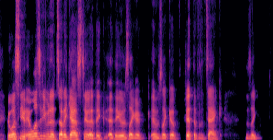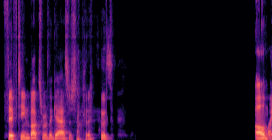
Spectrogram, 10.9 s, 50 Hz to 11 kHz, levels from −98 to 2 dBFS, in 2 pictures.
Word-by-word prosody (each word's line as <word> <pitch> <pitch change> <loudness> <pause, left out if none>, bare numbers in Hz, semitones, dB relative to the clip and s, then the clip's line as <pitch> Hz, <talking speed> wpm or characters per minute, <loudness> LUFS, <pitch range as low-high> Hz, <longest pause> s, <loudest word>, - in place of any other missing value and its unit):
It - - +3
wasn't 180 +2 +3
e - - -1
it - - +2
wasn't 200 +1 0
even 180 -2 -2
a 175 - +3
ton 175 - +5
of 170 - +3
gas 155 -2 +4
too, - - +2
I - - +4
think 150 +1 -4
I 265 - +1
think - - -6
it 145 +1 +2
was 140 -2 -1
like 125 - +3
a 120 -2 -2 0.2
it 135 - -2
was 130 -1 -5
like 125 -1 -3
a 115 - 0
5th 140 - +2
of - - -4
the 120 -2 -13
tank. 115 - -3 0.5
It - - -12
was 120 - -11
like, 120 - -4 0.4
15 150 - +2
bucks 125 -1 +1
worth 120 -1 -8
of 120 - -5
gas 120 -2 0
or - - -12
something. 115 +2 -12
It - - -1
was 115 0 -7 2.8
Oh 135 -2 +7
my 90 -5 -5
135 Hz, 225 wpm, -24 LUFS, 120-170 Hz, 2.8 s, Oh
